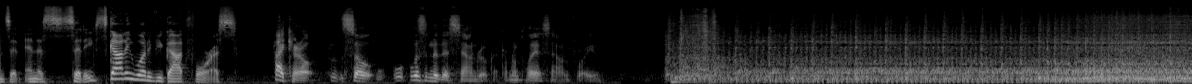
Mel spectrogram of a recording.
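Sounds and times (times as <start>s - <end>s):
speech: 0.0s - 7.4s
150 cc two-wheeled motor scooter engine running: 6.7s - 11.9s.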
